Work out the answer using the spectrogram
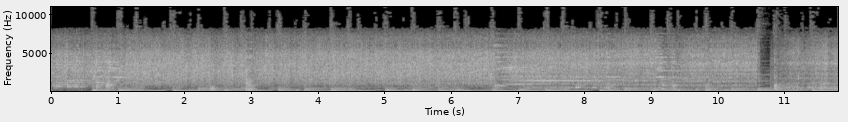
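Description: Mixed vegetables frying in oil in an aluminium kadai, a steady sizzle. About ten and a half seconds in, a metal lid clanks onto the pan.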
